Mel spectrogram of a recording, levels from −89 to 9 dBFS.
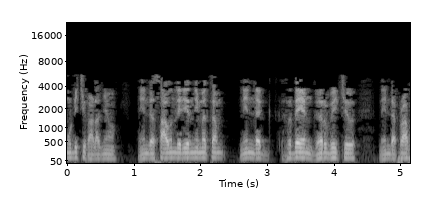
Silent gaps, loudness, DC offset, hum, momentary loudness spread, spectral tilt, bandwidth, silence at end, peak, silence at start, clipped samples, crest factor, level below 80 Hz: none; -22 LUFS; under 0.1%; none; 14 LU; -10.5 dB/octave; 5.8 kHz; 0 s; -2 dBFS; 0 s; under 0.1%; 20 dB; -48 dBFS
